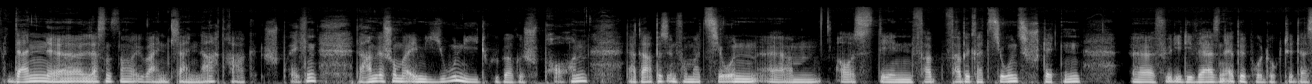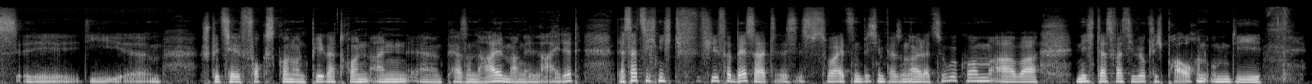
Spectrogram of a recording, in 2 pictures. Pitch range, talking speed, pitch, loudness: 110-135 Hz, 160 wpm, 120 Hz, -19 LUFS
